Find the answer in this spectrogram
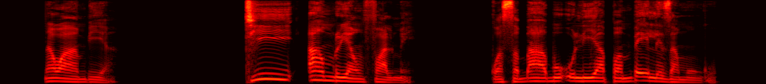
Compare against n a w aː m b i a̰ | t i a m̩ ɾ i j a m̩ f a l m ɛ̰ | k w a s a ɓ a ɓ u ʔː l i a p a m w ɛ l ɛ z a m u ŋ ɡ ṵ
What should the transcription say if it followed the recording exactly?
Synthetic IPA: n a w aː m b i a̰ | t i a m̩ ɾ i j a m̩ f a l m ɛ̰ | k w a s a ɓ a ɓ u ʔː l i a p a m b ɛ l ɛ z a m u ŋ ɡ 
